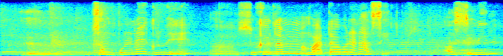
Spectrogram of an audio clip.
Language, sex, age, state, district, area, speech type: Sanskrit, female, 18-30, Maharashtra, Chandrapur, urban, spontaneous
